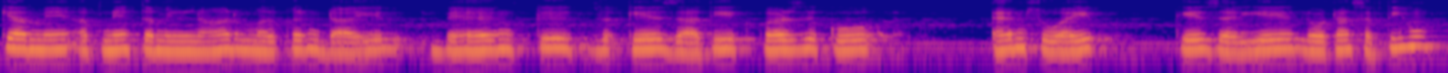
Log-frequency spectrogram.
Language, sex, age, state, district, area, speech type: Urdu, female, 60+, Delhi, Central Delhi, urban, read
